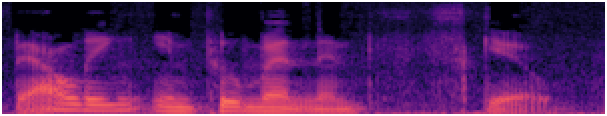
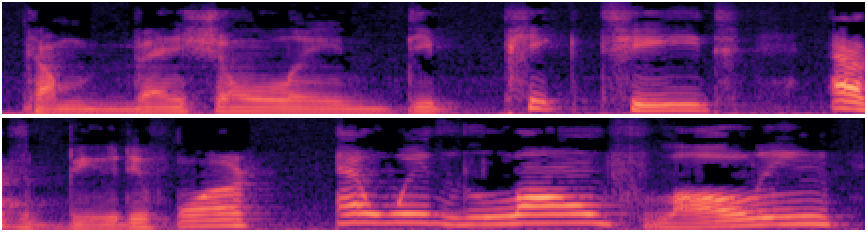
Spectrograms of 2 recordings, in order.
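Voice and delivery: loud, slow dictionary reading; read-along definition; 6 dB louder, slower than usual. Shown as a demonstration. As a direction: read it out emphatically for students to follow. Reads definition aloud. (大声慢速朗读释义)

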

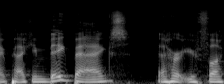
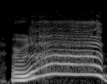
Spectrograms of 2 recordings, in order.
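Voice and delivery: mock panic scream. Imagined crash scream.

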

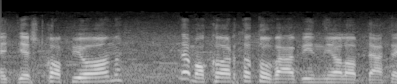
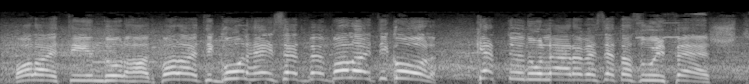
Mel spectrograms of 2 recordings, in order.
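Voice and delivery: building to a shouted goal call; excited Hungarian sports commentary; 6 semitones higher than usual. Real, not acted. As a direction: raise the pitch and roar gól. Second goal called live. (izgatott gólkiáltás)

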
